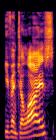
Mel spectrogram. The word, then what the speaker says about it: evangelize: And it was his kids, and they would in evangelicalize. Is that how you say it? Evangelize. There we go.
